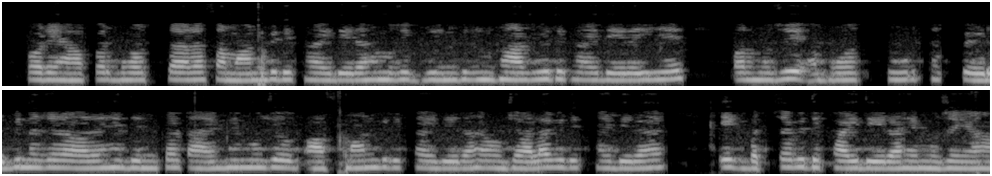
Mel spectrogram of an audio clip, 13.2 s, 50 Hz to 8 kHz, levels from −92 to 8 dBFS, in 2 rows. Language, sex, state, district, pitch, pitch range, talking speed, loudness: Hindi, female, Jharkhand, Sahebganj, 210 Hz, 200-215 Hz, 260 wpm, -27 LUFS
